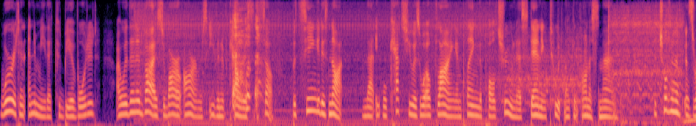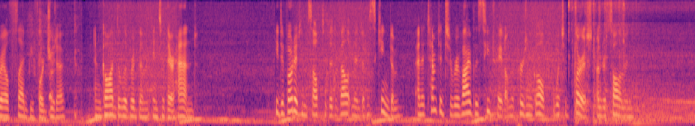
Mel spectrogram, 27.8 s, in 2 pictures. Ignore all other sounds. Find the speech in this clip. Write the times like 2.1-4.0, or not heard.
0.0-12.3, 13.1-17.9, 19.4-26.6.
